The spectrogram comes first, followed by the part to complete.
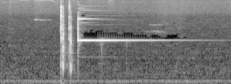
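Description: Two quick clicks, then a single bright bell ding that rings out and fades over about a second: the notification-bell sound effect of a subscribe-button animation.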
